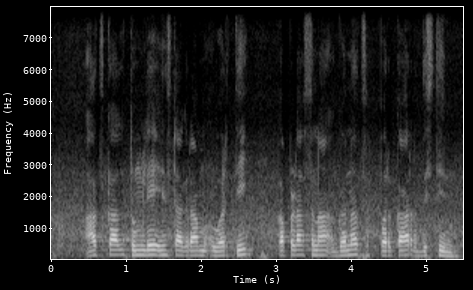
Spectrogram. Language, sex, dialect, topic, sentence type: Marathi, male, Northern Konkan, banking, statement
